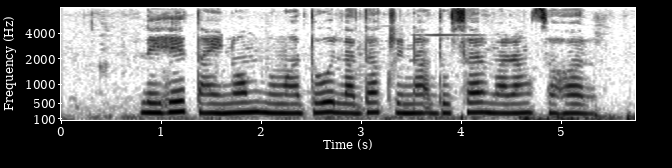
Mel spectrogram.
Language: Santali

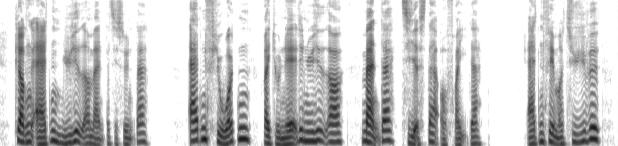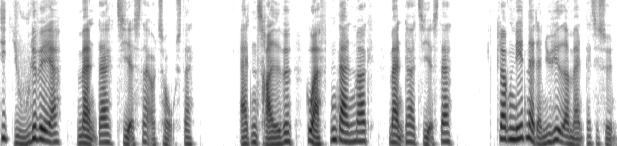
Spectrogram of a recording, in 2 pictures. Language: Danish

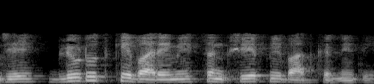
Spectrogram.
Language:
Hindi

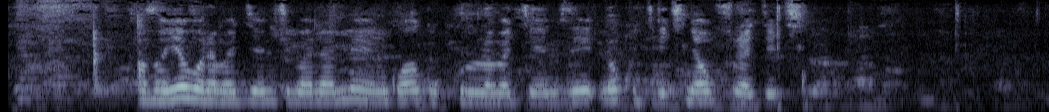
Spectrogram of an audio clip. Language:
Kinyarwanda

